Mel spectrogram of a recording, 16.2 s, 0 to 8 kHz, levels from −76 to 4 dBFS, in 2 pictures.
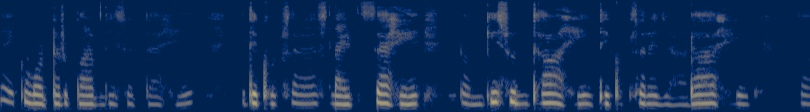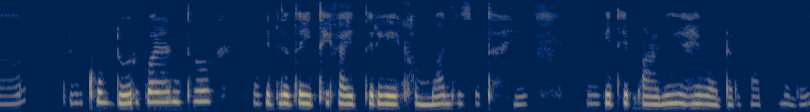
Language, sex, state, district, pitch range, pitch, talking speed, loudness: Marathi, female, Maharashtra, Nagpur, 220-245 Hz, 230 Hz, 135 wpm, -28 LUFS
